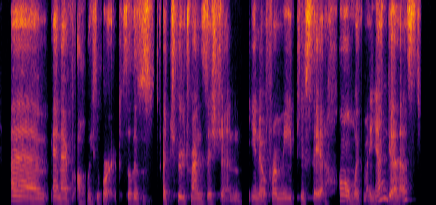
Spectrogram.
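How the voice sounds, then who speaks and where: With a normal speaking voice, a woman talks at medium pitch and a moderate pace with ordinary pitch variation. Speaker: style business owner and coach. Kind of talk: casual interview chat.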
